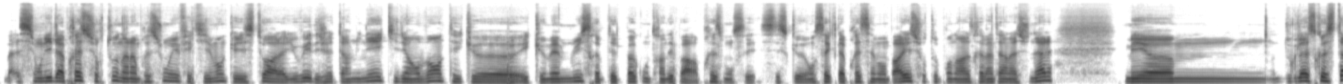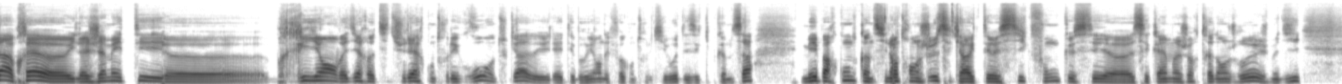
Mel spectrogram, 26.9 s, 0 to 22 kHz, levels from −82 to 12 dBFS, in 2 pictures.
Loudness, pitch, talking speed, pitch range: -17 LUFS, 140 Hz, 255 wpm, 130-160 Hz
